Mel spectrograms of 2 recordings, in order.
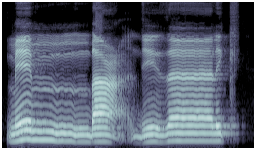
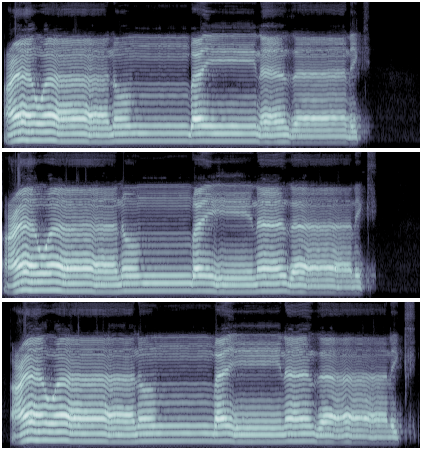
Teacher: Ayat ni nun mati bertemu dengan ba, ditukarkan nun mati itu. Jadi nun mati itu memang kita tak bunyilah, kita bunyi mim mati je. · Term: hukum iklabnya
